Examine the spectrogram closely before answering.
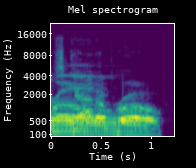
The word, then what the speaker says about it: Skattebo: Oh God, damn Skattebo, and that's how we say his name, Skattebo.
